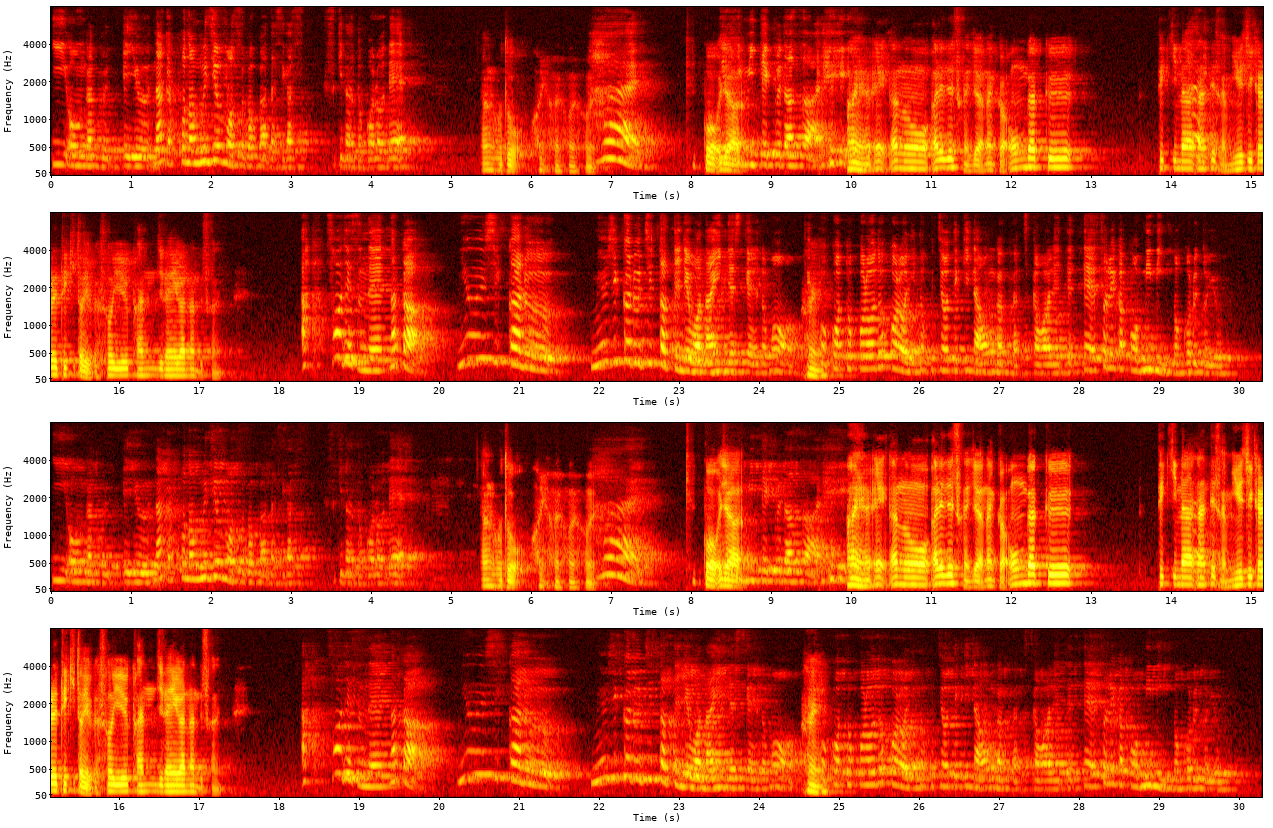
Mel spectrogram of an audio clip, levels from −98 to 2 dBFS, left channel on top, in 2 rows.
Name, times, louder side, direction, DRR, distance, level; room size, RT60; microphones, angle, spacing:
voice 1, 0.0-3.1 3.6-4.4 6.7-7.4 8.4-10.1 14.2-14.5 18.3-19.8 20.2-21.5 21.9-24.5 24.8-29.9, left 2 dB, 85° left, 7.3 m, -31 dB
voice 2, 5.4-6.8 8.2-8.7 10.0-12.8 13.8-17.3 24.5-24.9, right 4 dB, 60° right, 1.3 m, -24 dB
26.0 x 24.5 x 8.5 m
head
